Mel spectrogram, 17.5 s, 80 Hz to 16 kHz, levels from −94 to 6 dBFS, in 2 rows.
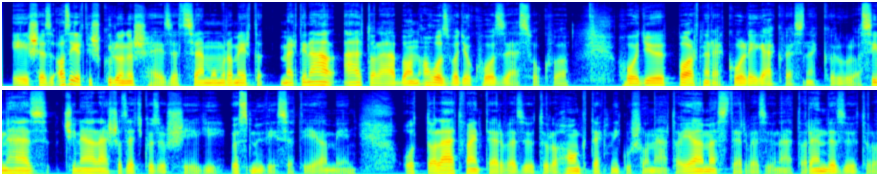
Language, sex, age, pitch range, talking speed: Hungarian, male, 30-49, 90-110 Hz, 125 wpm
